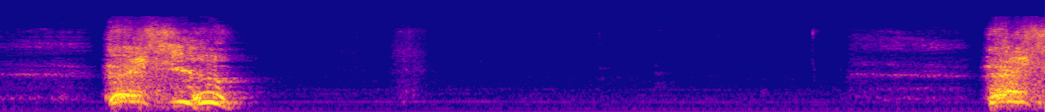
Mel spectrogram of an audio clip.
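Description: Two loud, explosive sneezes separated by a few seconds of quiet room noise; ordinary sneezing.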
